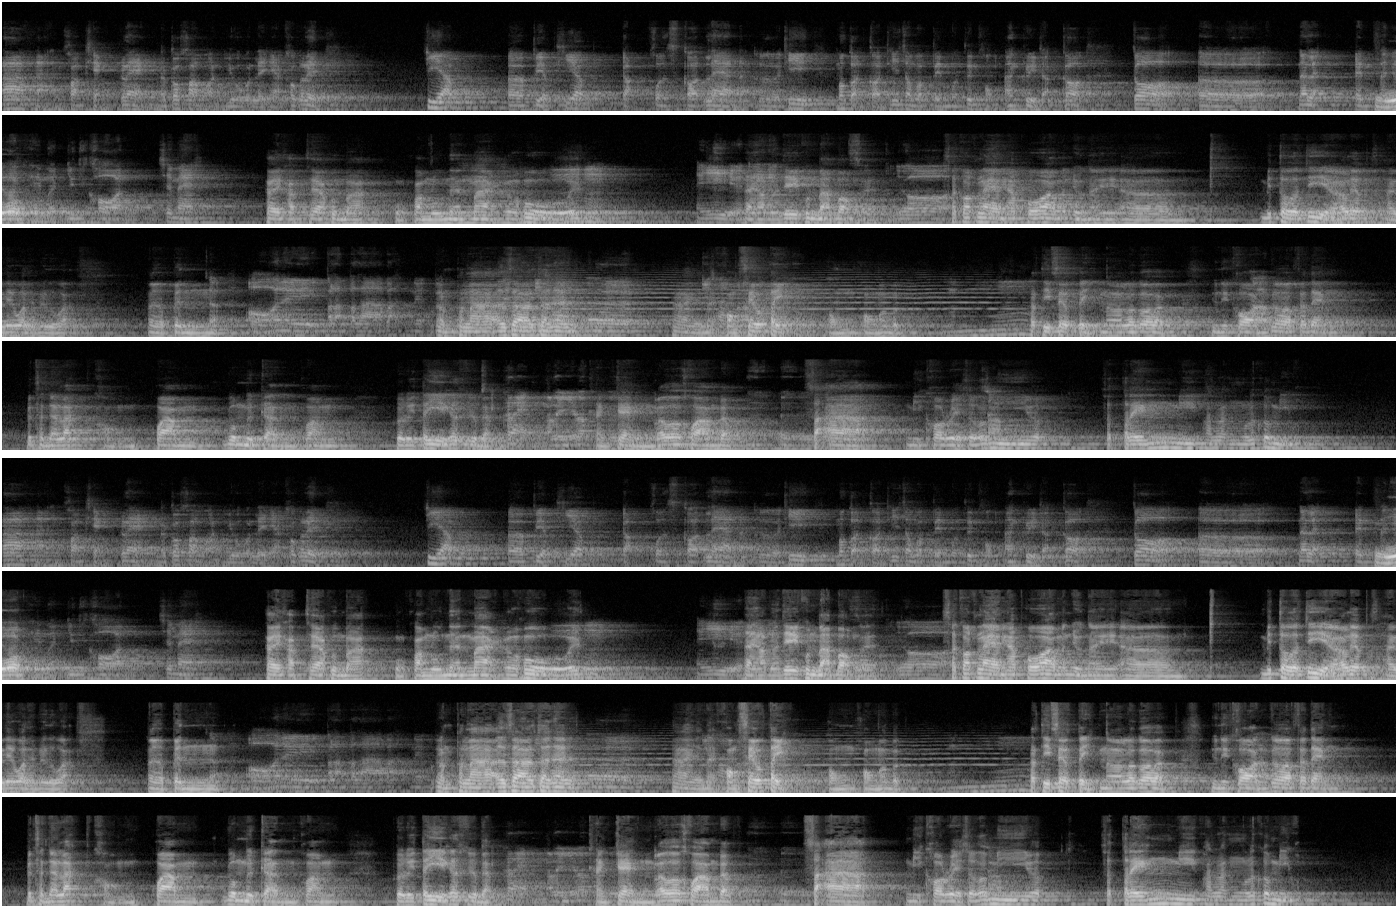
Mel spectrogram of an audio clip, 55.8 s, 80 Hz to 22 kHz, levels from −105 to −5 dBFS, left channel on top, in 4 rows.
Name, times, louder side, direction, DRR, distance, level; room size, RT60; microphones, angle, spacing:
voice 1, 0.0-3.4 4.2-4.5 5.1-5.8 6.2-11.1 11.3-12.7 13.0-13.2 13.5-15.9 18.5-20.0 20.9-21.7 22.5-22.6 22.9-23.4 29.9-30.0 30.3-32.3 32.9-34.2 34.9-36.3 37.2-38.3 40.4-40.5 46.7-48.4 49.3-50.1 51.7-51.8, left 1 dB, 15° left, 5 dB, 0.9 m, -46 dB
voice 2, 13.7-14.2 16.6-19.8 21.4-22.7 23.4-25.8 26.5-28.6 29.3-30.1 32.2-33.6 34.6-35.8 36.1-36.9 38.2-39.6 40.0-41.3 42.1-45.2 45.8-46.7 47.8-49.2 49.9-50.5 50.9-52.2 52.9-54.8, right 4 dB, 70° right, 13 dB, 0.5 m, -33 dB
Trumpet, 32.4-37.9, left 1 dB, 45° left, 1.7 m, -54 dB
13.5 x 7.8 x 7.1 m, 2.2 s
head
